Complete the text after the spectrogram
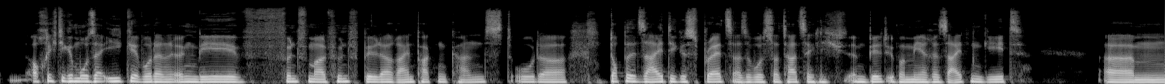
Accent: German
